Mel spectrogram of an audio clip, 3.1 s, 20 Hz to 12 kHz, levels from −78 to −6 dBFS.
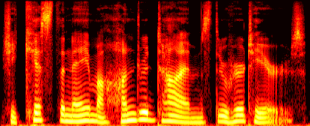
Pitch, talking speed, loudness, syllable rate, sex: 155 Hz, 195 wpm, -16 LUFS, 4.3 syllables/s, male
